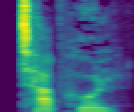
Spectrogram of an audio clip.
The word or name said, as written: taphul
